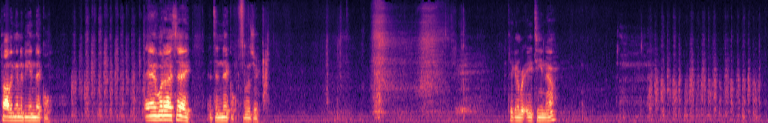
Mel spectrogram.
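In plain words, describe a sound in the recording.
A coin scratches rapidly across a paper card.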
